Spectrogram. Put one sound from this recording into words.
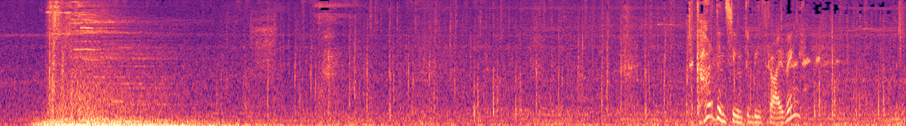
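Footsteps patter quickly on a stone floor.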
